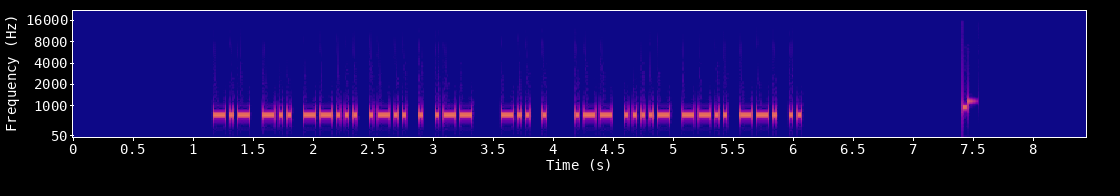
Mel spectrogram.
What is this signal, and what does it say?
Morse code, heard as a keyed tone, about 36 wpm, 700 Hz. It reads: KD7LEW DE W4ZGI
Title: USA Callsign DE Callsign 35wpm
